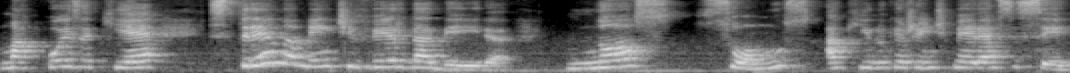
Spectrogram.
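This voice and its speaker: A woman's voice, high in pitch. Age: 60s. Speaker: trainer and coach. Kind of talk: live stream talk. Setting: live stream.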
